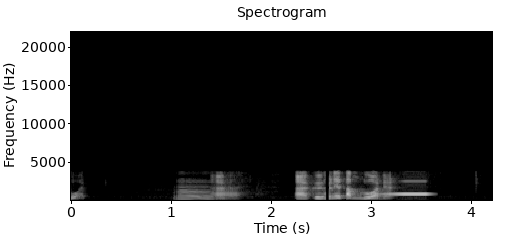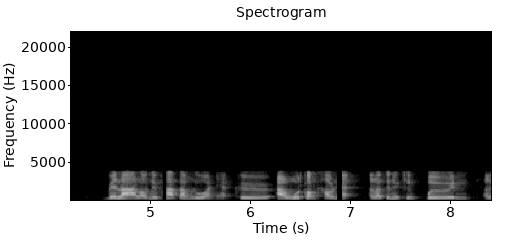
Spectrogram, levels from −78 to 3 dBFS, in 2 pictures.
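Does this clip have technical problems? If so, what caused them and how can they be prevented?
Yes. Packet loss filled with silence: the network dropped audio packets and the receiver played nothing in their place, cutting hard-edged holes into the speech at 0.30–0.34, 2.54–2.58 and 5.12–5.16 s (40 ms each) and 6.86–6.92 s (60 ms). These lengths fit 20 ms packets. A jitter buffer with packet loss concealment, or forward error correction, would hide such gaps.

Loudspeaker feedback squeal: the microphone picked up its own loudspeaker, and the loop gain exceeded one at 844 Hz. From 2.96 to 3.67 s that tone swells over less than half a second into a squeal a few decibels louder than the speech, running through the narrow telephone band of the G.711 line. Headphones, lower gain or acoustic echo cancellation would prevent it.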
